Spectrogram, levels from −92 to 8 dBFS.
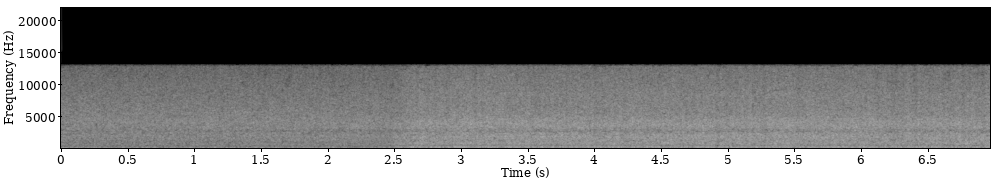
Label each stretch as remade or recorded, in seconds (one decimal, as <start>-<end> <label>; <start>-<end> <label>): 0.0-7.0 recorded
